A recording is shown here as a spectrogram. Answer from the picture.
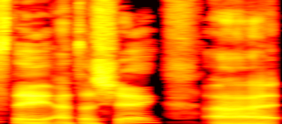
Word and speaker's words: Stay Attache: Tim is the owner, president of Stay Attache. Is that correct? How you pronounce it? That's right. Yep. Stay Attache.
